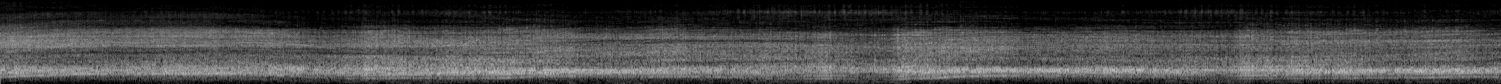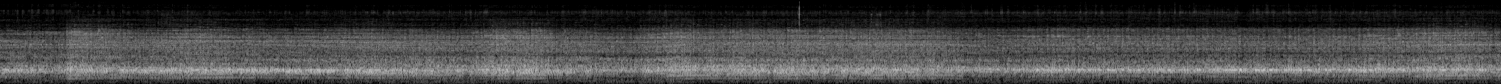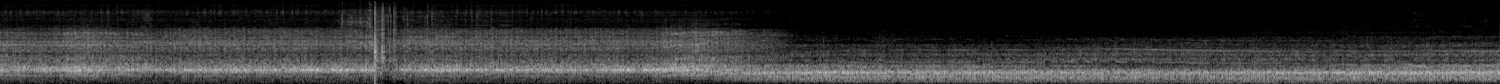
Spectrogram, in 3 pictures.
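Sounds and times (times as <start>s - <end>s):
electric motors whining: 28.9s - 36.1s
light rattling: 33.4s - 35.2s.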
